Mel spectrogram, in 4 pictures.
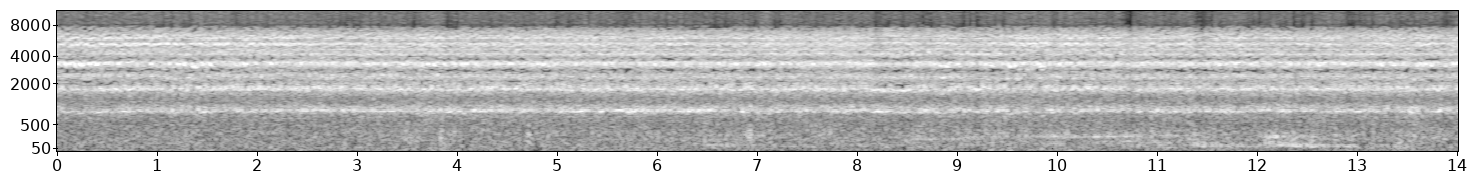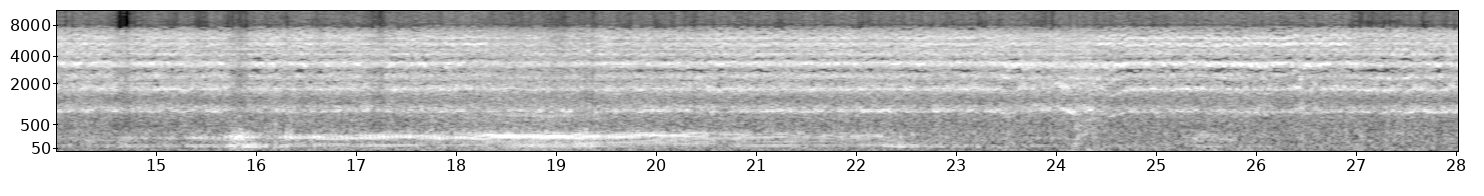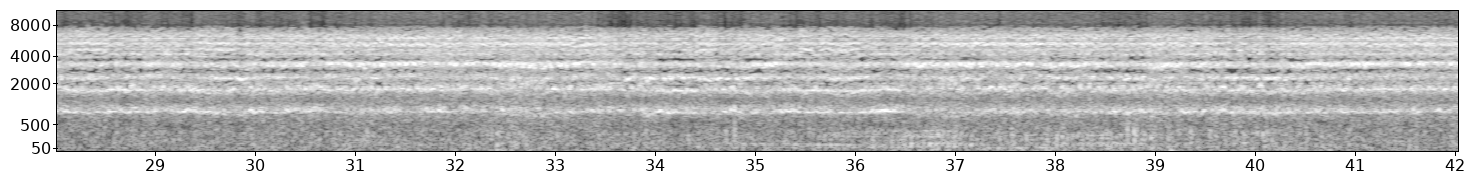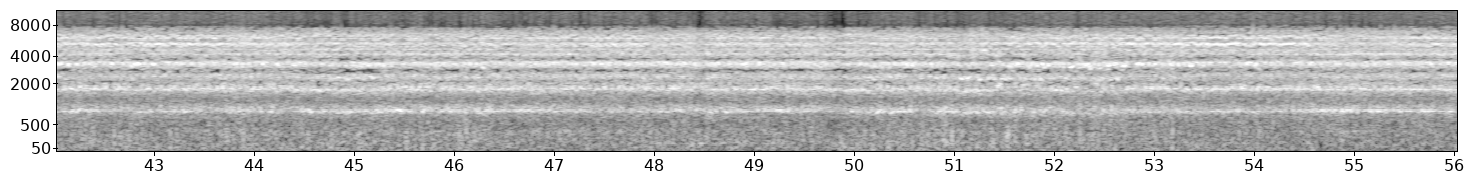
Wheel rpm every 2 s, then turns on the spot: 230, 230, 230, 230, 230, 230, 230, 240, 230, 230, 230, 230, 220, 220, 220, 230, 220, 210, 220, 220, 220, 230, 220, 230, 230, 220, 230, 230.
none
